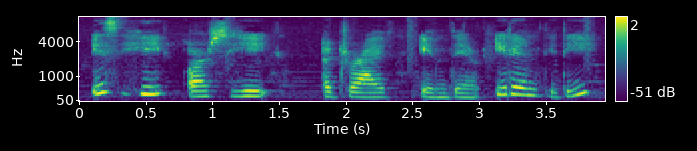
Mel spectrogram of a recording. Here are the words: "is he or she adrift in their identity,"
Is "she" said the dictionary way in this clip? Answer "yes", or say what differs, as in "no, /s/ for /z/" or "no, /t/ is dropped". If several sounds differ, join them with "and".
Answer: no, /s/ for /ʃ/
